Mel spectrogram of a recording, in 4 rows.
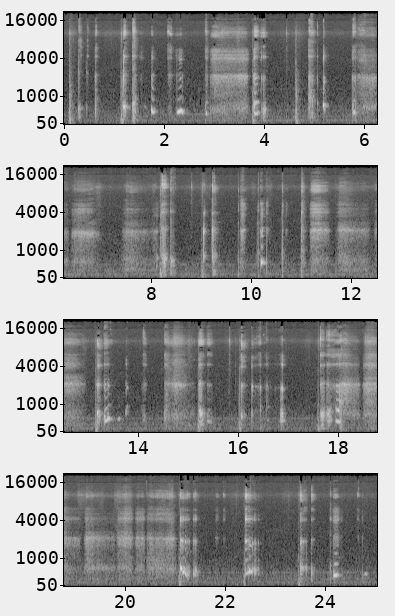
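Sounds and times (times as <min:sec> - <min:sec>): hand patting belly: 0:00.0 - 0:01.5, 0:03.8 - 0:05.1
woman breathing hard and wheezing: 0:02.1 - 0:04.0, 0:05.8 - 0:08.3, 0:11.0 - 0:13.1, 0:14.5 - 0:15.5, 0:17.6 - 0:22.6.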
